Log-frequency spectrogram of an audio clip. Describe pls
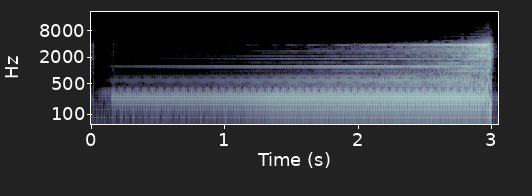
Guitar Swell
A reversed Maj7 chord with "shell voicing" (no third). Recorded with an sm57 in front of a Fender Blues Junior.
electric, reversed, riser, swell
